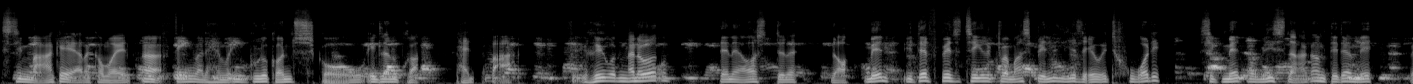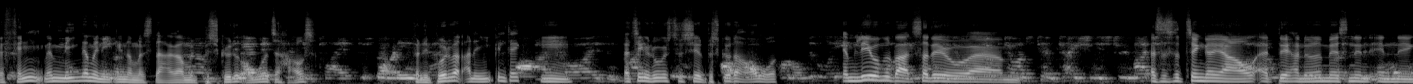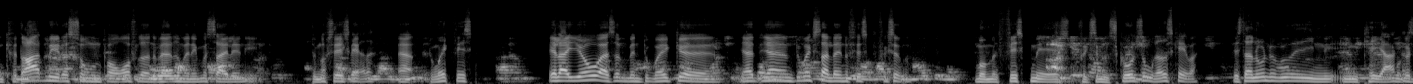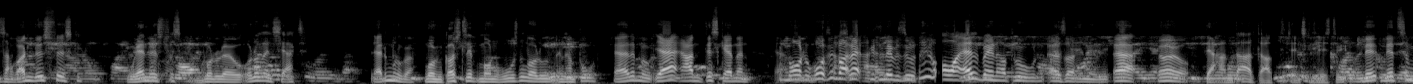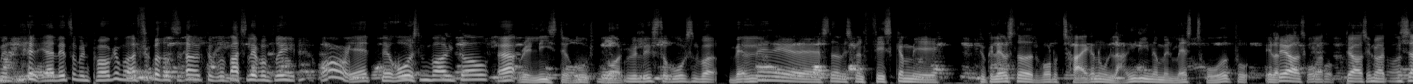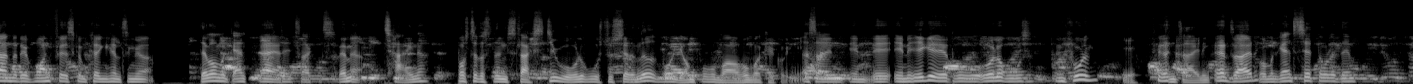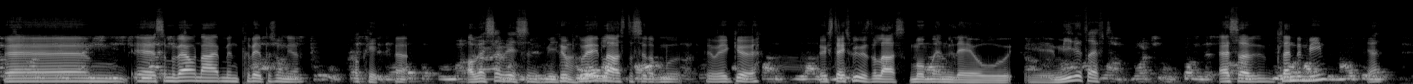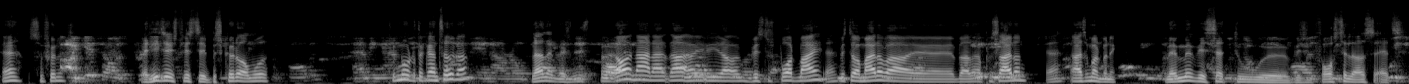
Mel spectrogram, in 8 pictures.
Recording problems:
voice in the background; loud; throughout; 6 dB below the speech

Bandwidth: 15.5 kHz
